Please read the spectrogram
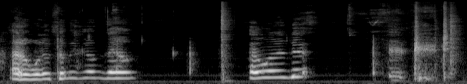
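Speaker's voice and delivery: put-on whiny childish voice. Brian refuses like a stubborn child.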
